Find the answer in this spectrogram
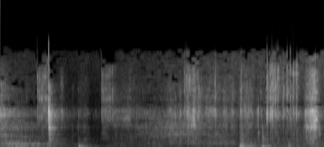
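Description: A few short, sharp clicks and faint handling sounds of a wrench working a valve cover bolt, most of them in the first half-second.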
